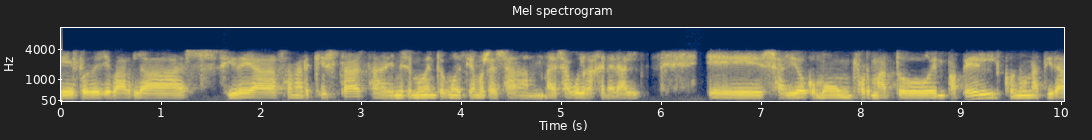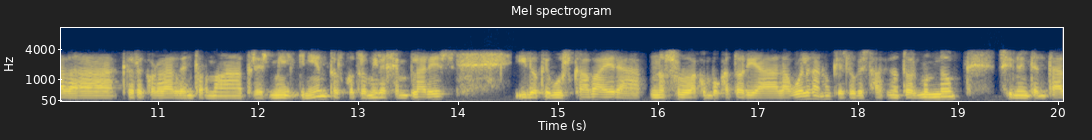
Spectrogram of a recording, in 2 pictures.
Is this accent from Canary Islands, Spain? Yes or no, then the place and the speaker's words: no; Madrid, Community of Madrid, Spain; somos todos de Madrid, el periódico se edita en Madrid.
